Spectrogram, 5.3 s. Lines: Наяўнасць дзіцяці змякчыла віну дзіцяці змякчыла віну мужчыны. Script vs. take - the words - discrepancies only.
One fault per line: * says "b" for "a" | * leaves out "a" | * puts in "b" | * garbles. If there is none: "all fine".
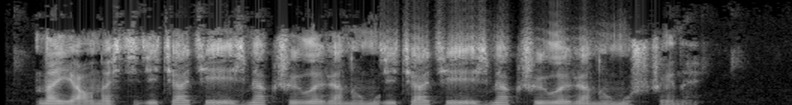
all fine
